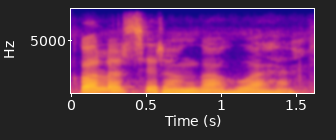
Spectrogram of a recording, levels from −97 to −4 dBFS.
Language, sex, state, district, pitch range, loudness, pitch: Hindi, female, Jharkhand, Palamu, 200-215 Hz, -18 LUFS, 210 Hz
